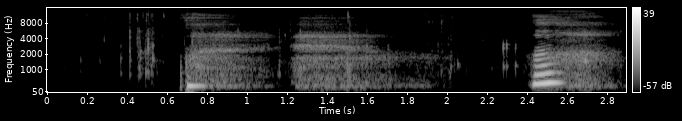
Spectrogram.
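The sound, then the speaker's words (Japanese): Wet, sticky squelching of body soap lathered into foam in the hands, moderately loud, in three short bursts with brief pauses between them and no talking. “こうして、ボディーソープで手の中をぬるぬるにして、 しっかり泡立ててから、これでおちんちんを包んでいくの。”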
